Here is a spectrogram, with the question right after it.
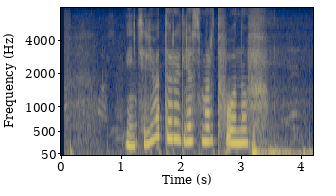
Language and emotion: Russian, neutral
